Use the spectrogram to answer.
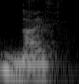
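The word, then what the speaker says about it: know: ना होता है लेकिन इसे हम नो का उच्चारण करेंगे और के साइलेंट रखेंगे यह चीज हमको विशेष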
